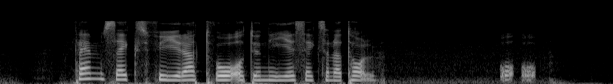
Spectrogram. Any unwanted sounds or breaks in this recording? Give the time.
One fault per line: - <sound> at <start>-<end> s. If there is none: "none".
- laugh at 5.0-5.4 s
